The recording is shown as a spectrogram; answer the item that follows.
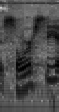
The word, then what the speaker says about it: Saoirse: Sorcy, I think is how you say her name.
